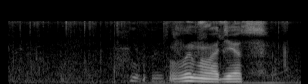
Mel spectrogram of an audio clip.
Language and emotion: Russian, neutral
